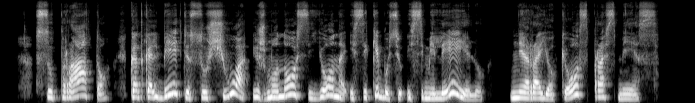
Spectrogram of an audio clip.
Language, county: Lithuanian, Klaipėda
